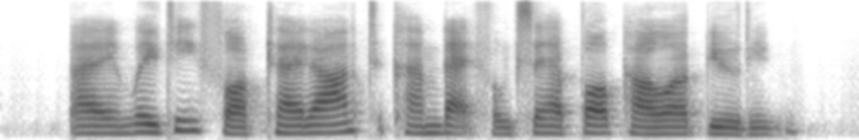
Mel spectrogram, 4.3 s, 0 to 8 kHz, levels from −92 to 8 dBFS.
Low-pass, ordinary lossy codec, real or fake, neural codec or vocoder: none; none; fake; codec, 16 kHz, 0.5 kbps, FreqCodec, larger model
